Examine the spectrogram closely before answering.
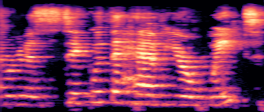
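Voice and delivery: ordinary talk, nothing marked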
